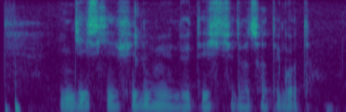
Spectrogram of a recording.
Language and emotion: Russian, neutral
